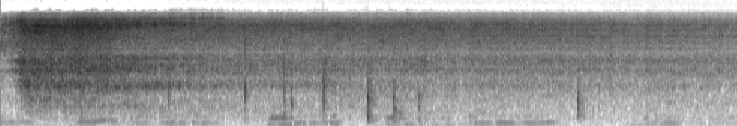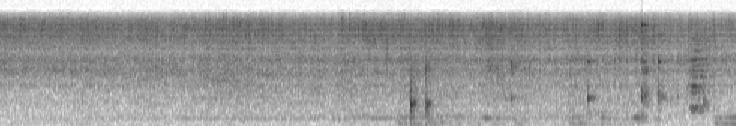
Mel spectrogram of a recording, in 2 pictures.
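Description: Continuous sizzling of ground paste for tomato chutney frying in a pan, loud at first then settling, with occasional clicks and scrapes of stirring throughout.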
